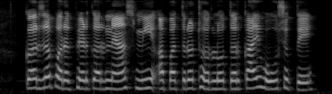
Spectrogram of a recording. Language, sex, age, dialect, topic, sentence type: Marathi, female, 18-24, Standard Marathi, banking, question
